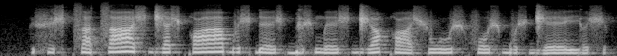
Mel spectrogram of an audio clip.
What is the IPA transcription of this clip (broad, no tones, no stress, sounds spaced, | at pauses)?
fʲ ɘ ʃ t͡s a t͡s aː ʃ d͡ʒ a ʃ qʷ aː b ɘ ʃ ɠ eː ʃ bʲ u ʃ m eː ʃ d͡ʒ ɘ qʷ aː ʃ w u ʃ f o ʃ b o ʃ d͡ʒ eː j ɘ ʃ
